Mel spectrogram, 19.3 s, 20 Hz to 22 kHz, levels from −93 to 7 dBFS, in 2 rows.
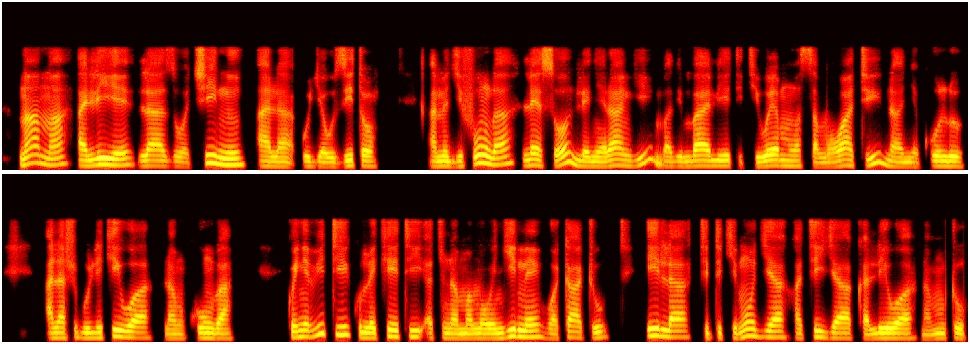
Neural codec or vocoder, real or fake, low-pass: codec, 24 kHz, 0.9 kbps, WavTokenizer, large speech release; fake; 7.2 kHz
